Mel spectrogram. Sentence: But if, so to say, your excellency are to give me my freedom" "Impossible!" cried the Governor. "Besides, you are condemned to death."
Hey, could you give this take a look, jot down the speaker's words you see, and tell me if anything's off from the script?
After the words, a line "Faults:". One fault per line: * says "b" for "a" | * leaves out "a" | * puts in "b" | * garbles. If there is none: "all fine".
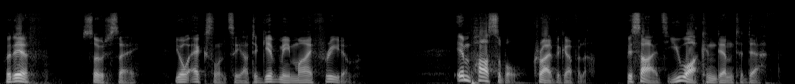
But if, so to say, your excellency are to give me my freedom" "Impossible!" cried the Governor. "Besides, you are condemned to death."
Faults:
all fine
